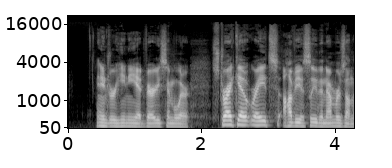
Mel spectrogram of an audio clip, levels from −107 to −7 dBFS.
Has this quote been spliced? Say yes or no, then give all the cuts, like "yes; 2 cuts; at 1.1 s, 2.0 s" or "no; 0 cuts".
no; 0 cuts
